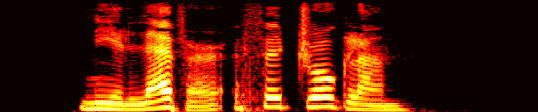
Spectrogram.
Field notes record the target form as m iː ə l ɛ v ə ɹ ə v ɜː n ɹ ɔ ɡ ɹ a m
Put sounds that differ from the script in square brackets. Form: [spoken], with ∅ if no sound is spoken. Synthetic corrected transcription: [n] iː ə l ɛ v ə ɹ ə [f] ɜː [d] ɹ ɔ ɡ [l] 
